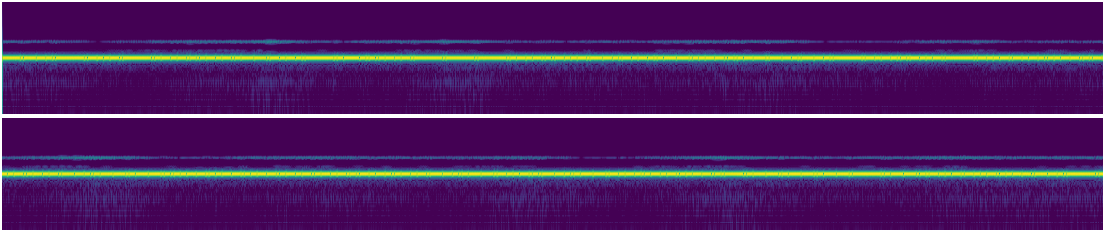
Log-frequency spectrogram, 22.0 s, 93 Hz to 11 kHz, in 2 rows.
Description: PSK31, about 31.25 baud.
